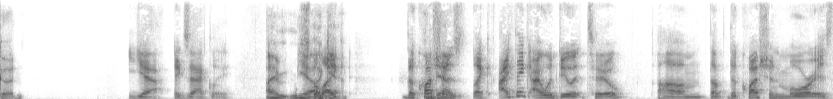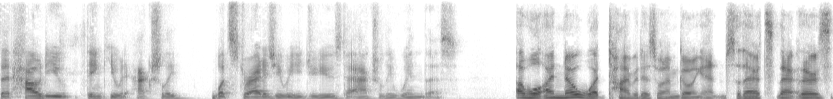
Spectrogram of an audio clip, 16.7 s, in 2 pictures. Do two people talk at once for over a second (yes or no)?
no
